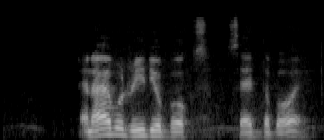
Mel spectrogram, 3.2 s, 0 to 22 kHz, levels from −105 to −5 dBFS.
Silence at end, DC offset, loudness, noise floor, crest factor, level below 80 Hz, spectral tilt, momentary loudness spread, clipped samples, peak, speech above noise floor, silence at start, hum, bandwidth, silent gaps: 0.25 s; under 0.1%; -43 LUFS; -90 dBFS; 20 dB; -90 dBFS; -6.5 dB/octave; 10 LU; under 0.1%; -24 dBFS; 47 dB; 0.8 s; none; 12.5 kHz; none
